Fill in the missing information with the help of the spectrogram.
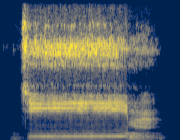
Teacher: جیم کا مخرج زبان کا جو درمیان ہے اوپر والے تالو سے لگے تو جیم پڑھا جاتا ہے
